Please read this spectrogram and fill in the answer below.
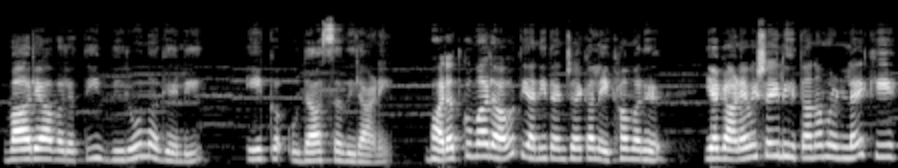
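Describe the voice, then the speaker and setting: Female radio presenter, high register, scripted storytelling over light music bed. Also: dark tone, muffled recording. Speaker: radio show host.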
